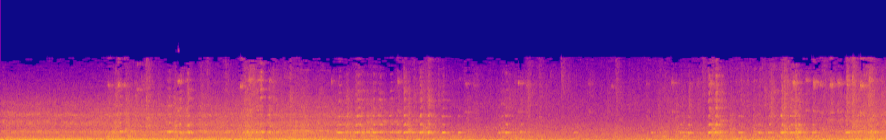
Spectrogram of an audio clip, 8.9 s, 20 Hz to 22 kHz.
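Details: Stagecoach Fife Volvo B10M bus with Alexander PS-type body, in service in 2012: a thin high screech comes and goes over the steady diesel drone and road rumble while driving. Source not pinned down.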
